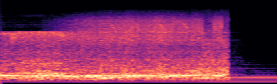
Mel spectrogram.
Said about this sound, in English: The trucks are starting. Let's get out of here.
